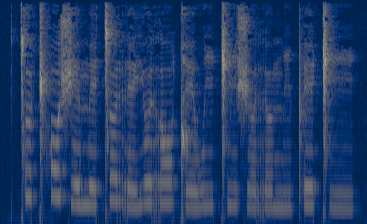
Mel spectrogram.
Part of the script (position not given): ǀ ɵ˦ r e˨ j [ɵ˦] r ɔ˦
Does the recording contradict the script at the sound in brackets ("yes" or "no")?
no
